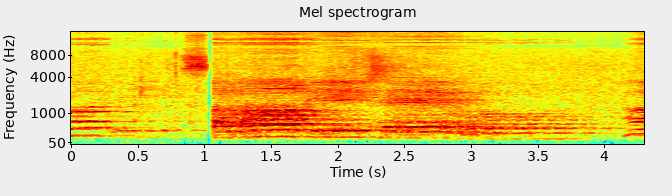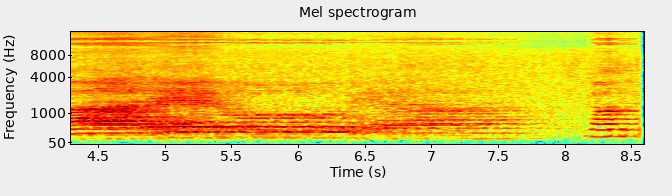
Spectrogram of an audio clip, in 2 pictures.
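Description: A group of voices singing Latin plainchant in unison in two long sung phrases, the second beginning about four seconds in. A man's solo chanting is heard first and is cut off by an abrupt click about a second in.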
